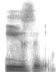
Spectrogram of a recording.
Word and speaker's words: Eze: It's actually pronounced Eze. It means God in Nigeria.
